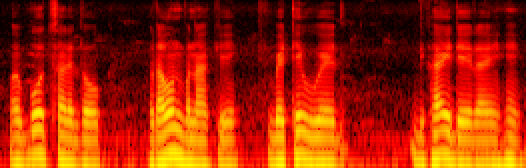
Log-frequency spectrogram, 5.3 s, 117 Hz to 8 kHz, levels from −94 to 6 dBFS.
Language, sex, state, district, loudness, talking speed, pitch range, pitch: Hindi, male, Uttar Pradesh, Varanasi, -29 LUFS, 150 wpm, 120-130 Hz, 125 Hz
